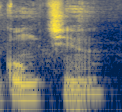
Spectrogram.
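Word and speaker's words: 孔子: 그래서 공자가 이제 중국식으로 발음하면 꽁찌인데 꽁찌.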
